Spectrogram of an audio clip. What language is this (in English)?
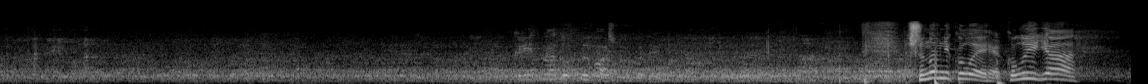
Ukrainian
